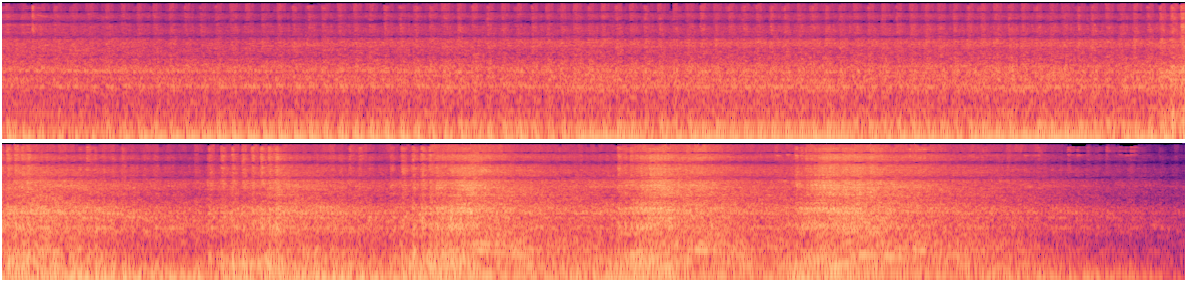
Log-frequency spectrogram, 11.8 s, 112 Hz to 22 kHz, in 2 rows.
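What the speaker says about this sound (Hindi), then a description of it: "और मैं यहाँ पर आप लोगों को सबसे पहले ये जो एग्जॉस्ट साउंड यहाँ पर मैं आप लोगों को CB300F की सुनाना चाहूँगा।" Honda CB300F motorcycle exhaust, idling with a steady low rumble before a series of throttle blips that rev the engine up and down in quick bursts, loud and close with no talk.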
